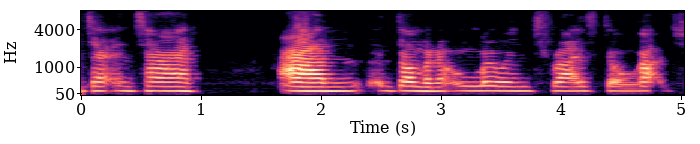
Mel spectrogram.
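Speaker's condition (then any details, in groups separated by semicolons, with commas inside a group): Cerebral palsy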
